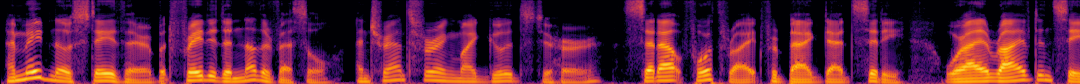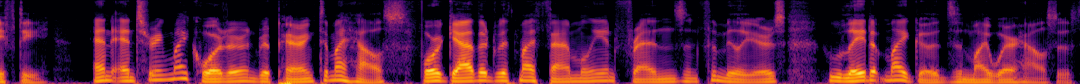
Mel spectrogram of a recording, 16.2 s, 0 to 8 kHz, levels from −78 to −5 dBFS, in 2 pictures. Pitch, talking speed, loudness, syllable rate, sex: 110 Hz, 190 wpm, -21 LUFS, 5.5 syllables/s, male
